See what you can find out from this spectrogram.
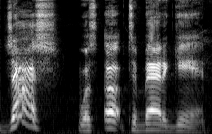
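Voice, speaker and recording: A man reads a story to children in a bright, forceful voice that sits a little high. He takes his time with deliberate, dramatic phrasing. The sound is dry and close. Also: big pitch swings, husky, no echo. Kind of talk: expressive read-aloud of a children's picture book.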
